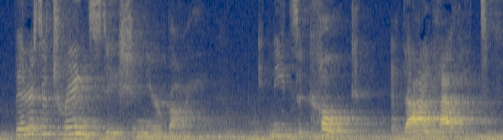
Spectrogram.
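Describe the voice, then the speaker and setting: A put-on character voice that sounds female comes at a moderate pace through strong echo and loud background noise. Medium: machinima.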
